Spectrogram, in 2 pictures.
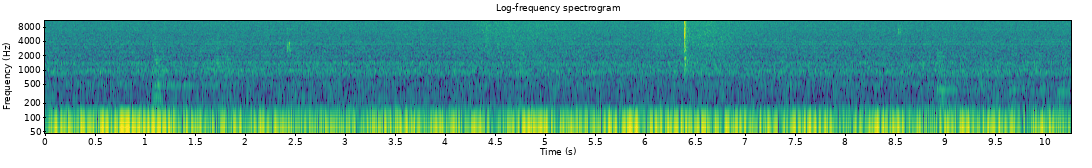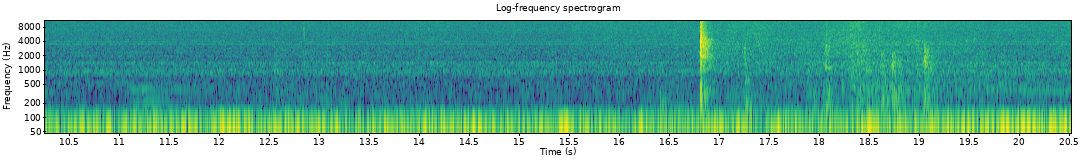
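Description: Soft tones ring faintly as someone touches the strings inside a piano by hand.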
